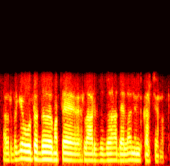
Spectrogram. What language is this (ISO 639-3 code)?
kan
